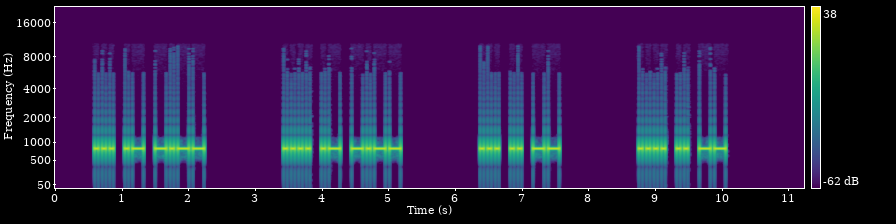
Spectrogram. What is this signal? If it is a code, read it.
Morse code, heard as a keyed tone, about 21 wpm, 800 Hz. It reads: SAY HAY SIM HIM
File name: S vs H / S vs H mp3s / S vs H @20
